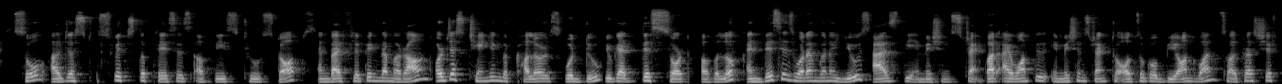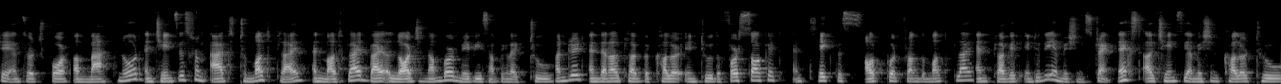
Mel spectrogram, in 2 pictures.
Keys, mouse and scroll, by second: 0.1 middle click, 0.3-1.1 scroll up 7, 0.4 middle click, 1.1 middle click, 1.8-2.6 drag, 3.1 click, 5.8 click, 6.0 scroll down 4, 8.1 scroll down 3, 8.1-8.5 drag, 9.0 click, 9.8 scroll down 1, 10.0-11.1 middle drag, 12.2 shift+a, 14.8-15.9 drag, 16.2-18.6 drag, 17.7 0, 17.9 0, 19.9-20.9 drag, 21.8-23.8 drag, 23.9 middle click, 24.3 click.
